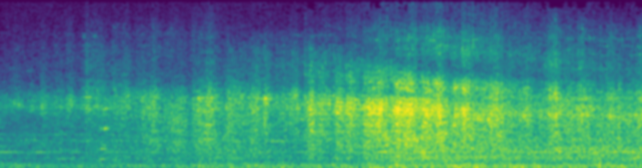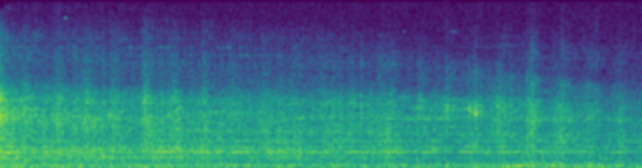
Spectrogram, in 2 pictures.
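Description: BNSF intermodal freight train rolling past, steel wheels running on the rails with a steady noise that swells about four seconds in and then eases slightly.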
